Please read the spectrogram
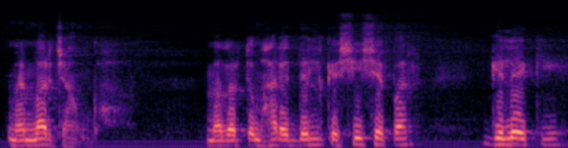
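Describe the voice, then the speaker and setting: An actor playing an earnest, poor young student passionately in love, with intense poetic delivery in a Hindi radio drama. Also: male voice, medium pitch, little pitch movement, measured pace, lo-fi sound, close to an everyday voice. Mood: ardent, tender. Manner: poetic, intense, breathy declarations.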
